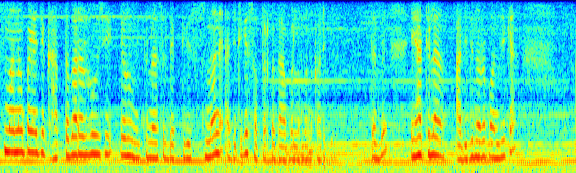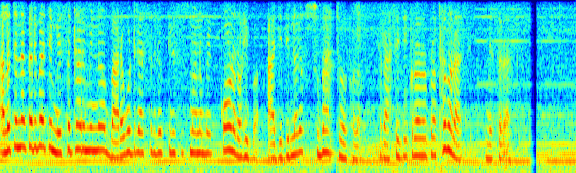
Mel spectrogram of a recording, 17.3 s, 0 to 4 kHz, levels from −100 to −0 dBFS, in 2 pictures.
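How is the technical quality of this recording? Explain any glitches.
The recording has three network dropouts within about three seconds near the end, all heard through a call path that leaves nothing above 4 kHz, which fits a narrowband telephone codec such as G.711.

A burst of packet loss occurs at 13.60 to 13.73 s and again at 16.59 to 16.71 s. In each, roughly 80 to 100 ms of audio arrived too late or not at all. The receiver stretched the last sound it had and faded it, giving a held buzz or dying hiss. The audio then picks up further along, with that stretch missing.

A short concealed packet loss occurs at 14.71 to 14.77 s. About 40 ms failed to reach the decoder. The receiver patched the hole by extrapolating the preceding sound, then crossfaded back into real audio. The result is a brief smear or wobble rather than a clear gap.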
